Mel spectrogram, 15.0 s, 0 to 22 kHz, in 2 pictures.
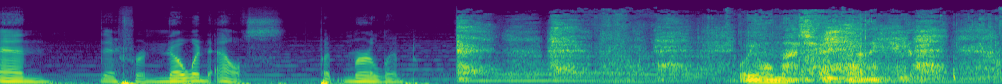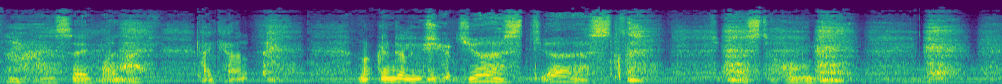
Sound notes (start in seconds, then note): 3.2 panting; 13.8 heavy panting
